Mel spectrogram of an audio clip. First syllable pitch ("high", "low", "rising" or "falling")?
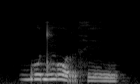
high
